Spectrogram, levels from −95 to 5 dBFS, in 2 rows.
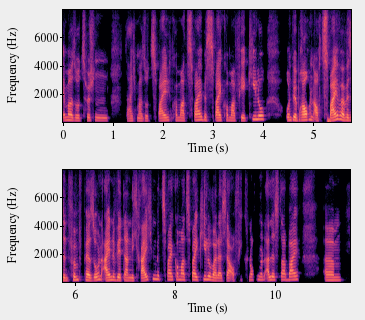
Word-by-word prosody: immer 190 0 +1
so 175 -1 -4
zwischen, 180 -1 -7 0.3
sage 160 +1 -8
ich 165 - -20
mal, 160 -1 -4
so 160 0 -7
2,2 180 +4 -1
bis 200 -2 -5
2,4 180 -2 -1
Kilo. 255 +1 +1 0.4
Und 200 0 -3
wir 200 - +6
brauchen 200 +4 +4
auch 180 - +1
2, 185 +9 +5
weil 200 -5 +5
wir 185 - +1
sind 180 -2 -3
5 215 +3 -3
Personen. 195 +3 +2
Eine 200 +1 +4
wird 195 0 +1
dann 185 -1 +2
nicht 175 - -7
reichen 210 +9 +3
mit 250 -1 -6
2,2 220 -1 0
Kilogramm, 230 0 -1
weil 180 - +1
da 170 - +2
ist - - -7
ja 175 - +2
auch - - -5
viel 195 - -20
Knochen 205 +2 -9
und 215 - -6
alles 210 0 0
dabei. 220 +2 +1 0.5
Ähm, 195 +1 -1
195 Hz, 210 wpm, -24 LUFS, 180-215 Hz, 0.5 s, wir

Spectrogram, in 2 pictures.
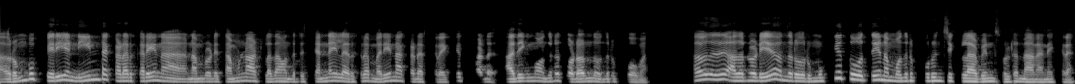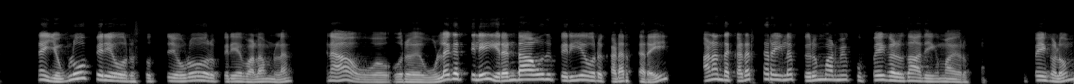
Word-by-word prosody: ரொம்ப 200 - 0
பெரிய 180 +5 +4
நீண்ட 215 +8 +1
கடற்கரை 160 0 +1
ந - - +1 0.3
நம்மளுடைய 135 0 -2
தமிழ்நாட்டில 150 -1 -1
தான் 140 - 0
வந்துட்டு 130 0 -6
சென்னையில 150 +1 +1
இருக்கிற 145 +5 -4
மெரீனா 165 +7 0
கடற்கரைக்கு 120 +1 -5 0.2
தட 140 - -4 0.2
அதிகமா 155 +3 -1
வந்துட்டு 160 +4 -4
தொடர்ந்து 135 +2 +1
வந்துட்டு 125 +1 -8
போவேன். 100 -2 -7 0.4
அதாவது 225 +3 +2 0.2
அதனுடைய 170 0 +3
அந்த 180 -4 0
ஒரு 140 - -2
முக்கியத்துவத்தை 210 - +1
நம்ம 180 -4 +1
வந்துட்டு 160 +2 -3
புரிஞ்சுக்கல 160 -3 +1
அப்படீன்னு 135 +1 -1
சொல்ட்டு 130 +2 -2
நான் 115 0 +1
நெனைக்கிறேன். 115 -2 -5 0.4
அ - - +6 0.2
எவ்வளோ 240 - +2 0.2
பெரிய 200 -4 +5
ஒரு 135 -2 -2
சொத்து, 145 0 -10
எவ்வளோ 160 +5 +1
ஒரு 150 - -1
பெரிய 135 0 0
வளம்ல. 125 0 -1 0.4
ஏன்னா 180 -1 +3 0.4
ஒ - - -2 0.2
ஒரு 120 0 +1 0.3
உலகத்திலயே 235 - +4
2வது 225 +6 +5
பெரிய 180 +3 +1
ஒரு 165 - 0
கடற்கரை. 145 -8 0 0.5
ஆனா - - +3
அந்த 200 -3 +2
கடற்கரையில 225 +3 0 0.2
பெரும்பான்மையா 215 +3 0
குப்பைகள் 185 -2 +1
தான் 165 -2 +3
அதிகமா 135 -2 -1
இருக்கும். 110 0 -11 0.3
குப்பைகளும், 165 +1 0
160 Hz, 160 wpm, -24 LUFS, 135-195 Hz, 0.5 s, அ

